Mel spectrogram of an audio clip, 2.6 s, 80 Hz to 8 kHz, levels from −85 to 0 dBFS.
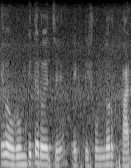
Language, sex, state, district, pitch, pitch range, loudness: Bengali, male, West Bengal, Kolkata, 145 Hz, 130-155 Hz, -19 LUFS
